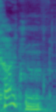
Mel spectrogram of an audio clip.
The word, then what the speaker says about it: chitin: Synthetic skin made from chitin. Oh, it's pronounced chitin.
